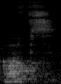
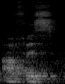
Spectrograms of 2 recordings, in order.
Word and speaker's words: office: So for example, lots of Brazilians will say offs instead of office, or serves instead of service, and things like that. Okay, so you need to be careful about the syllable length in that case.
